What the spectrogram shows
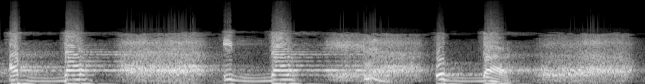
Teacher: یہ حروف قلقلہ میں سے دال ہے، لہذا اس کو جماؤں کے ساتھ، خوب جماؤں کے ساتھ پڑھنا ہے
